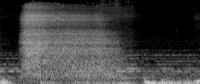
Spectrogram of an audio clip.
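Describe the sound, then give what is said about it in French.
A deep breath drawn in: a loud, airy rush of inhaled air lasting about a second, then a brief pause and softer, rougher breath noise. “Prends une inspiration profonde,”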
